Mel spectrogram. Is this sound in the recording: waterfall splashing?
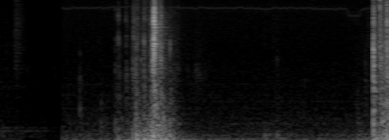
no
